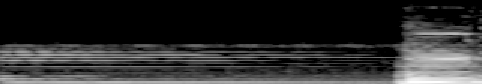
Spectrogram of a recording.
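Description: Background music: one plucked string note, with its overtones, slowly dying away.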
